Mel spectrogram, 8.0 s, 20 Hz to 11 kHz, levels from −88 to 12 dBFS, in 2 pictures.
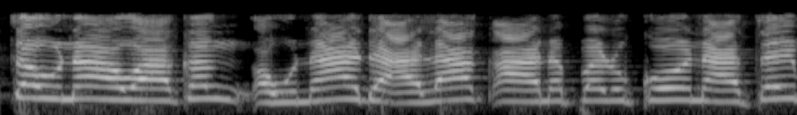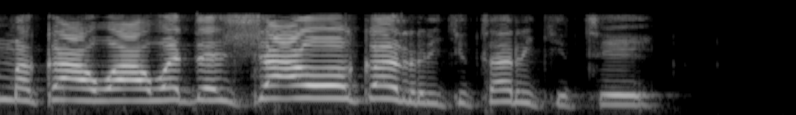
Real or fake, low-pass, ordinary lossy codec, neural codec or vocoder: real; 7.2 kHz; AAC, 64 kbps; none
